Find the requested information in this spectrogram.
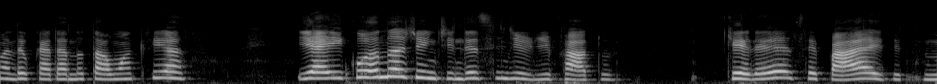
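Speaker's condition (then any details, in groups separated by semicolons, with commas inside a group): Cerebral palsy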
